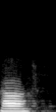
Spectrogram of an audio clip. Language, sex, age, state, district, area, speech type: Maithili, male, 18-30, Bihar, Muzaffarpur, rural, conversation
